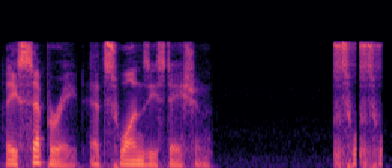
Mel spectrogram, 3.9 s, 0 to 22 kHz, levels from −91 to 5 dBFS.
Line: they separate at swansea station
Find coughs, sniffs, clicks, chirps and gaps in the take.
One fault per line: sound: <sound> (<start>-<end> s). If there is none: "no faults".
sound: laugh (3.3-3.8 s)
